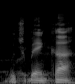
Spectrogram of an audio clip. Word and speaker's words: Uchbenka: Well, that I can't say it because when I grew, I heard that's how they say it, which benka.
